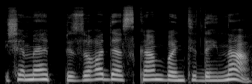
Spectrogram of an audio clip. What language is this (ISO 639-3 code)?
lit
